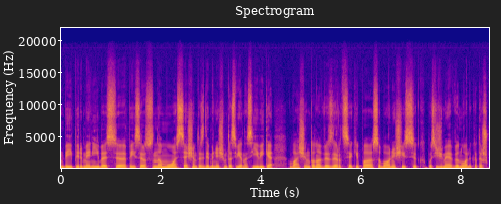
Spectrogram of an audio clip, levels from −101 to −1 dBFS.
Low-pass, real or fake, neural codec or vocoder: 19.8 kHz; real; none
